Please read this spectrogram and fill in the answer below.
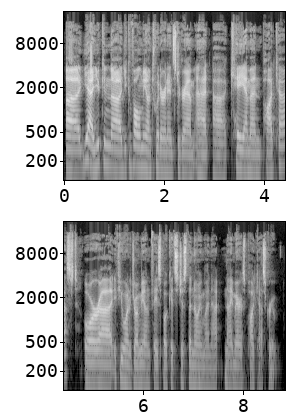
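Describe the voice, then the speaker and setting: A man's voice: medium pitch, fairly even intonation, a little fast, few pauses, pushed and bright, clean tone. A man chatting casually as a podcast guest, in a rambling, anecdotal way. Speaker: podcast guest who hosts his own podcast. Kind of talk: casual chat.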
